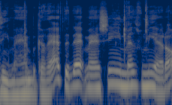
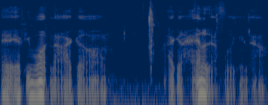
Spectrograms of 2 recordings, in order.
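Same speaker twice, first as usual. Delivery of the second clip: low, breathy seductive whisper; husky come-on whisper; sexy voice; 8 semitones lower, 12 dB quieter than usual. Retold or imitated. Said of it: "hit her with the voice that, uh, you know, the sexy voice".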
